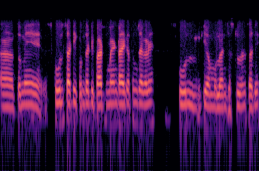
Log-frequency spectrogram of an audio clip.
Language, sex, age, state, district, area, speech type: Marathi, male, 60+, Maharashtra, Akola, rural, conversation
